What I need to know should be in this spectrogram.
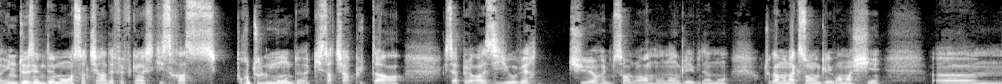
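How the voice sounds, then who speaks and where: A man's voice: lowish voice, pushed and bright. A man chatting casually as he unboxes a game, rambling with many fillers and self-corrections.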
